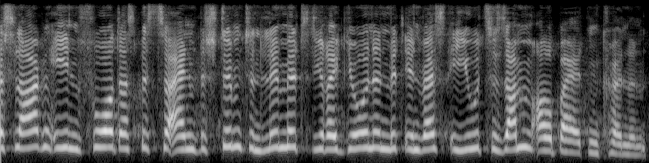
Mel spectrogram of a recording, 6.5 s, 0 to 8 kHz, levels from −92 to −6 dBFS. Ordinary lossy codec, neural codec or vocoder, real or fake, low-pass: none; codec, 16 kHz, 4.8 kbps, FACodec; fake; 7.2 kHz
